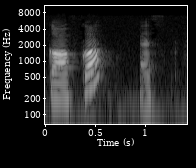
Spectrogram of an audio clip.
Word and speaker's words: Kafkaesque: Pronounce this काफका एस्क।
